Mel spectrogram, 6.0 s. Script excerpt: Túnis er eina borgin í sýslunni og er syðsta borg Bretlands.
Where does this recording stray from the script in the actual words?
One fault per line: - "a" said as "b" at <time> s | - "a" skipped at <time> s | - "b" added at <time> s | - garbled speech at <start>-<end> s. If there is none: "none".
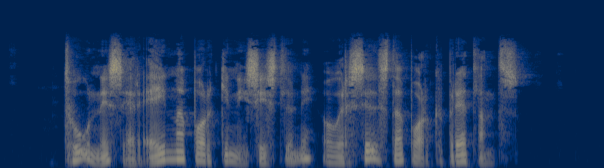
none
